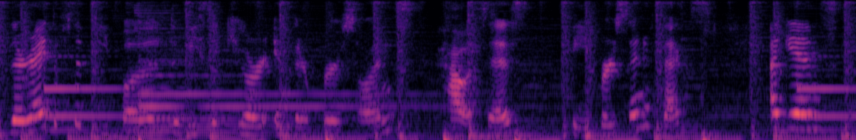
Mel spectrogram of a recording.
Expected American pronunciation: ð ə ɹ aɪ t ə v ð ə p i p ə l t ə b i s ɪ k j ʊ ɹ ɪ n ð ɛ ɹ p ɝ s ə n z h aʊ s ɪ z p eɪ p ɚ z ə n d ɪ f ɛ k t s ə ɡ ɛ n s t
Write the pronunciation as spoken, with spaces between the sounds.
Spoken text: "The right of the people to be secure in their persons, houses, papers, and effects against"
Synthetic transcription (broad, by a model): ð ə ɹ aɪ t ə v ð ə p i p ə l t ə b i s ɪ k j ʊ ɹ ɪ n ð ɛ ɹ p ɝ s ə n s h aʊ s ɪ s p eɪ p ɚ s ə n d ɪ f ɛ k t s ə ɡ ɛ n s t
